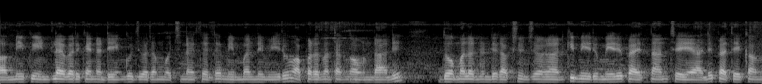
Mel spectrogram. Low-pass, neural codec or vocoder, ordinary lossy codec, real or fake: none; none; none; real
